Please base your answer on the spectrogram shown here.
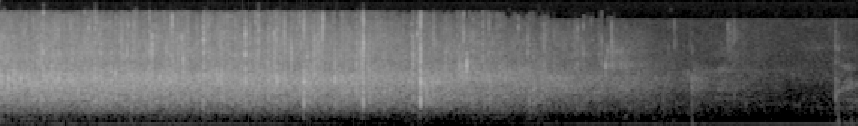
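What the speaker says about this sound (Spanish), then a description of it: "Vamos a darle un fuerte aplauso al Señor" A church congregation applauds in a dense, steady wash of clapping that holds for several seconds, then gradually thins and fades toward the end, with a faint low hum underneath and no voices.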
